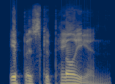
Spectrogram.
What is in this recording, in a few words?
"Episcopalian", American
